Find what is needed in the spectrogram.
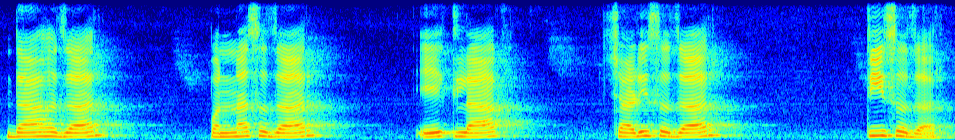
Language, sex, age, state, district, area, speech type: Marathi, female, 18-30, Maharashtra, Yavatmal, rural, spontaneous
